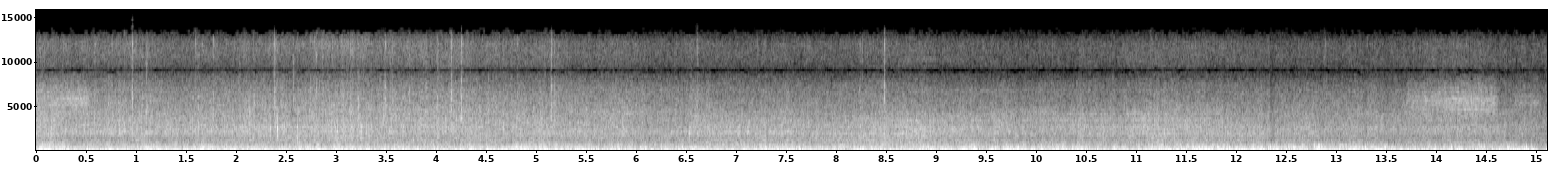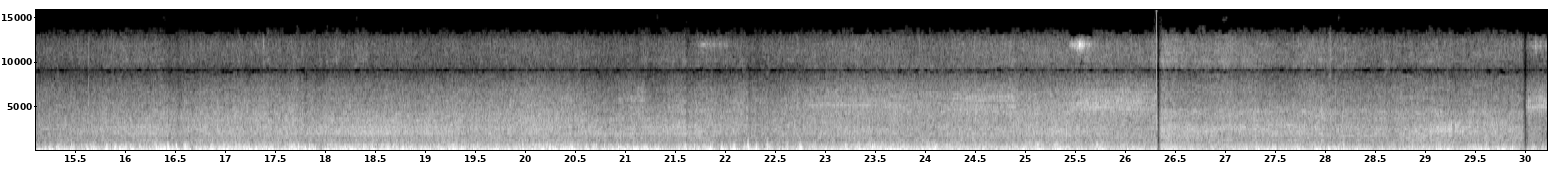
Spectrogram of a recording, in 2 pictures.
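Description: Heavy, steady wind buffeting on an action camera's microphone as an e-mountain bike descends at around 73 km/h.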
